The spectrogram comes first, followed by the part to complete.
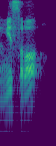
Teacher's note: Tapi disitulah para ulama berbeda pendapat. Tapi Imam Al-Jazari memilih kata misro ini ketika waqaf dibaca tebal roknya.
